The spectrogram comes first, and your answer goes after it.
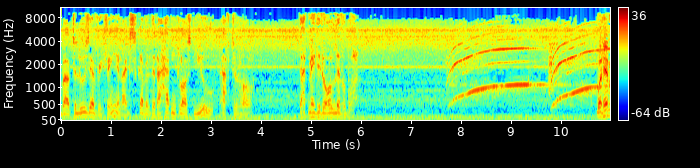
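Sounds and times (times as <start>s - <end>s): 
speech: 0.0s - 4.0s, 4.8s - 6.1s, 10.7s - 10.9s
ship alarm blaring: 7.7s - 10.9s.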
